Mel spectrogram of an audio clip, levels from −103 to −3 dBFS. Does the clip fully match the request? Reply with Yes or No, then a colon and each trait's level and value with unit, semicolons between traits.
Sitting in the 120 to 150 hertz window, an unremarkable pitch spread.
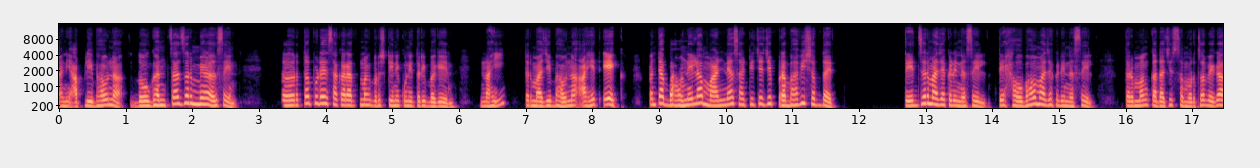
No: high, 210 Hz; average, 3.5 semitones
